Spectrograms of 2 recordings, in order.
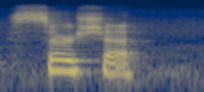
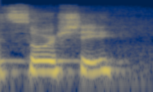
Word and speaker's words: Saoirse: Did I say her name wrong? – Very. Saoirse. – What did I thought I said Saoirse. – Nope. You said Saoirse.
